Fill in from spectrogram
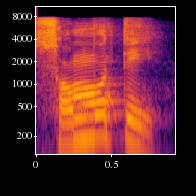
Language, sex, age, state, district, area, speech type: Bengali, male, 45-60, West Bengal, Paschim Bardhaman, urban, read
